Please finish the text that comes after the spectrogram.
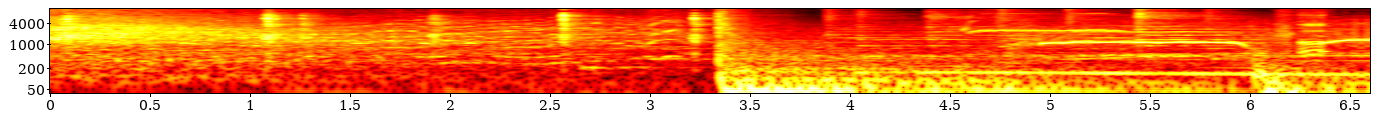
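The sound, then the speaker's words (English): A crackling background gives way to a sudden loud blast, followed by a heavy, sustained rumble with whistling, wavering tones overhead, like bombs falling and exploding in a bombing raid. “We've landed smack bang in the middle of a bombing raid.”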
